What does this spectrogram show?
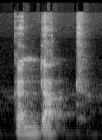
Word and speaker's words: conduct: We stress on the first syllable.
